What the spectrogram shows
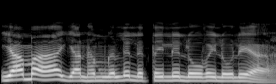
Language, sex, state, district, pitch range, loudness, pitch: Wancho, male, Arunachal Pradesh, Longding, 170-195 Hz, -14 LUFS, 175 Hz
